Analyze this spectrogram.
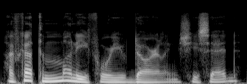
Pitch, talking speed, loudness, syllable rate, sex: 120 Hz, 220 wpm, -17 LUFS, 5.2 syllables/s, male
